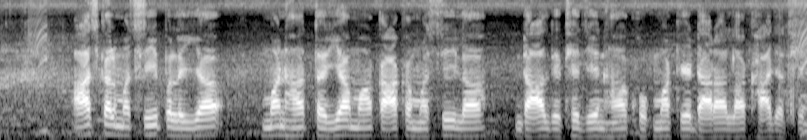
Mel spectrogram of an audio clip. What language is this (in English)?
Chhattisgarhi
